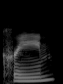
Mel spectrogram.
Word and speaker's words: Cream: My name's Charlene Cream. – Now, Miss Charlene, how do you spell that? Like the milk? – Yes, sir. C-R-E-A-M, just like it sounds.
